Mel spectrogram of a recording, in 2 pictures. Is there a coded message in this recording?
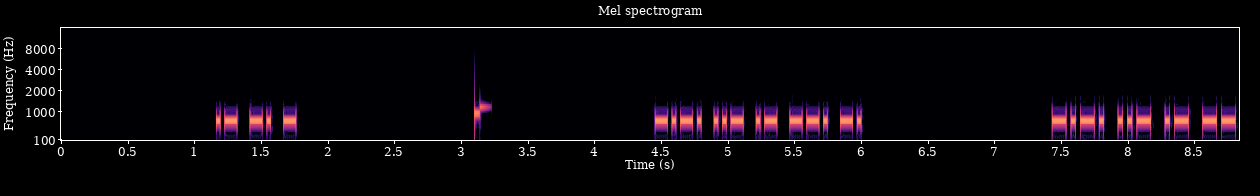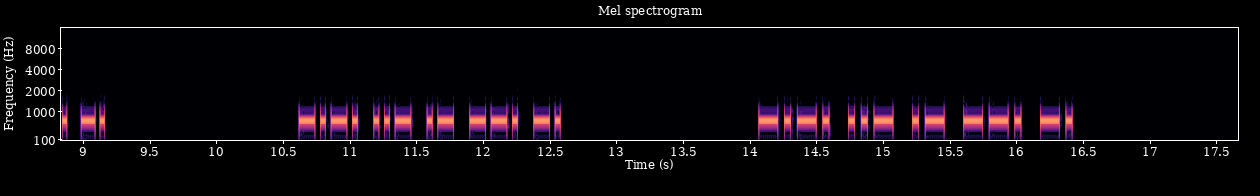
Yes: Morse code from 1.2 to 16.4 s, heard as a keyed tone, about 33 wpm, 690 Hz. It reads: ANT CUAGN CUAGN CUAGN CUAGN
